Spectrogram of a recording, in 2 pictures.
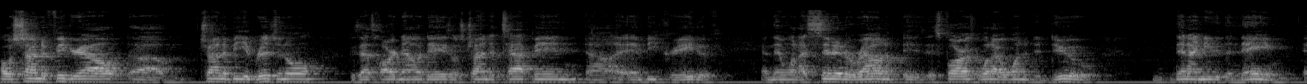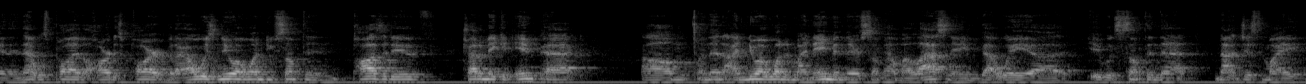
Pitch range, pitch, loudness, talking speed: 105-120 Hz, 115 Hz, -32 LUFS, 215 wpm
